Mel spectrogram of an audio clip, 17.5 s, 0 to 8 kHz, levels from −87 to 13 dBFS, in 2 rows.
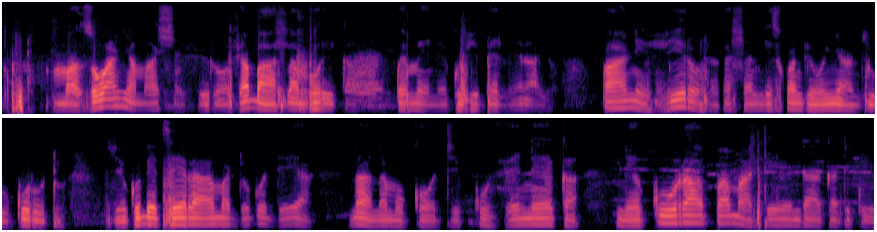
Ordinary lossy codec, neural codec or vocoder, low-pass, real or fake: Opus, 24 kbps; none; 7.2 kHz; real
